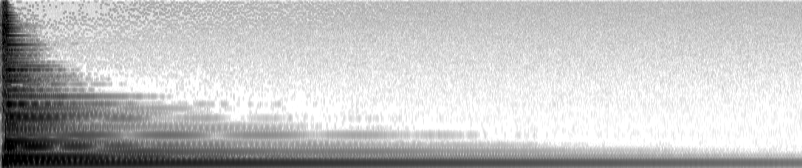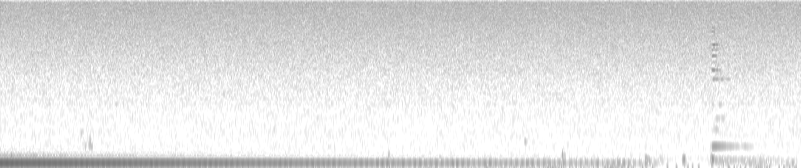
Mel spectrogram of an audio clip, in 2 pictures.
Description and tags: Amin bar
Standard open A minor Bar chord (E minor formation). Down strum. If any of these samples have any errors or faults, please tell me.
chords, acoustic, guitar, bar-chords, nylon-guitar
